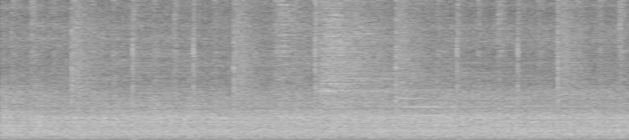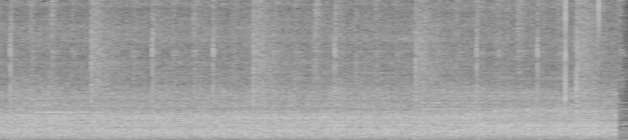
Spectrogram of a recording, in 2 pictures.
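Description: Background music with a steady beat and changing bass notes, laid over a continuous rushing drone of a jet airliner's cabin at cruise.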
